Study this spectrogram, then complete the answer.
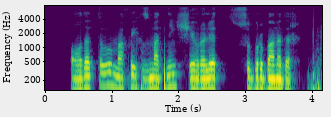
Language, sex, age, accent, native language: Uzbek, male, 25-34, Samarqand, Uzbek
